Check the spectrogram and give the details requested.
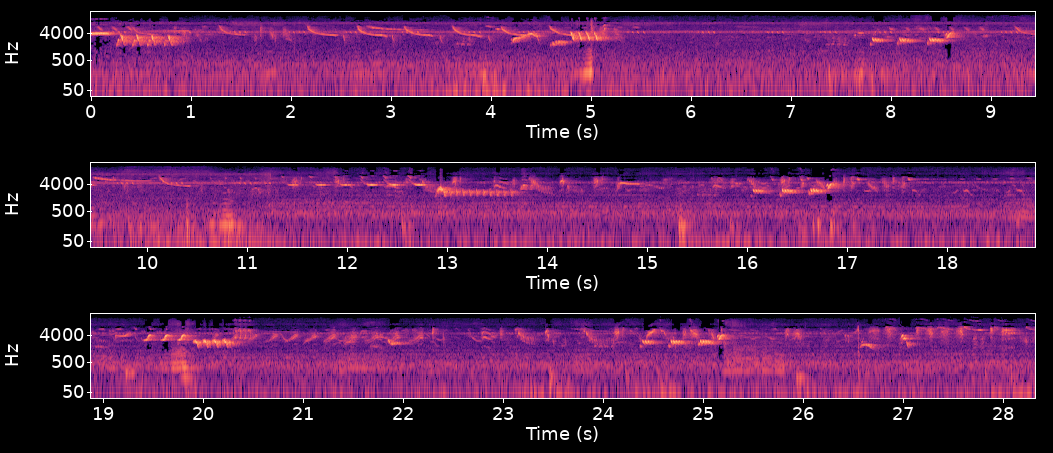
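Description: Birds chirping and singing, in bursts of quick sweeping chirps every few seconds, over a steady high-pitched tone.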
